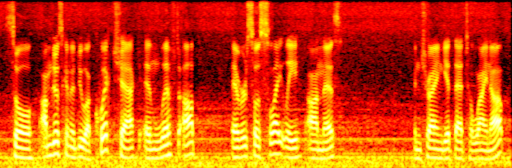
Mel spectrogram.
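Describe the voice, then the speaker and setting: Speech comes at a fairly slow pace with ordinary pitch variation. Light background noise is present. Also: man. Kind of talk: tutorial. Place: workshop.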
